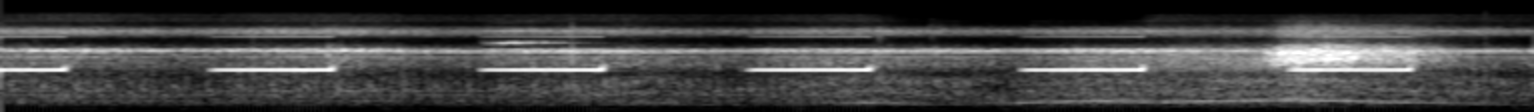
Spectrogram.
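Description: A warning chime on a bus beeps steadily about once a second.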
